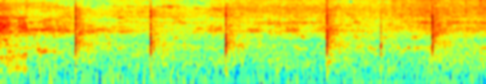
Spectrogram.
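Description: A cricket bat taps sharply on the ground.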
